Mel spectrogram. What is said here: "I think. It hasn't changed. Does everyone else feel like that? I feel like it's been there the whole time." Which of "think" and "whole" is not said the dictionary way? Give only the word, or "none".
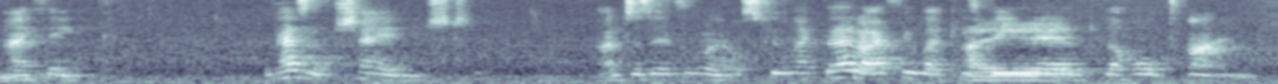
none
